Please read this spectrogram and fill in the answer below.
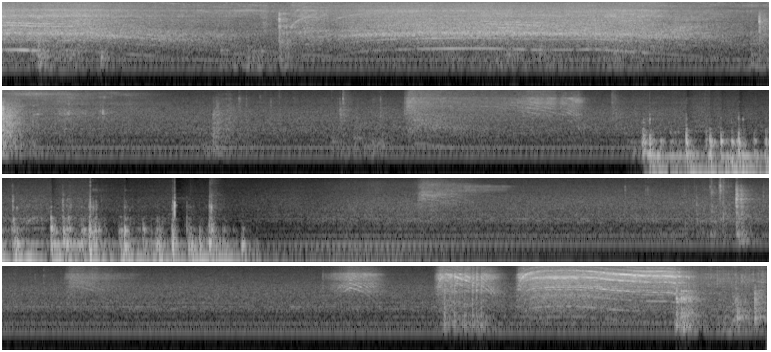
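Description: Power drill driving screws into a wooden hive box: two runs in the first seven seconds, the motor speeding up and slowing with each screw, and another run near the end. In the middle come a few seconds of loud, low rumbling knocks.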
